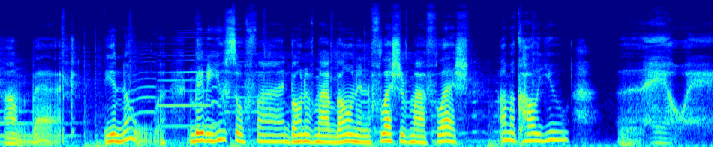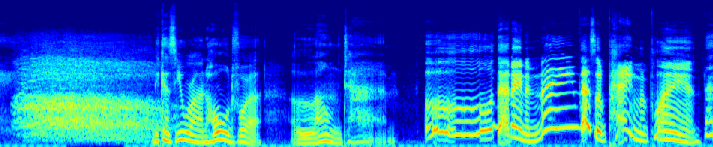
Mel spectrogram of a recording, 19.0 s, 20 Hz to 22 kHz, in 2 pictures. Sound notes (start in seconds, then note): 9.7 ohhhhhh!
